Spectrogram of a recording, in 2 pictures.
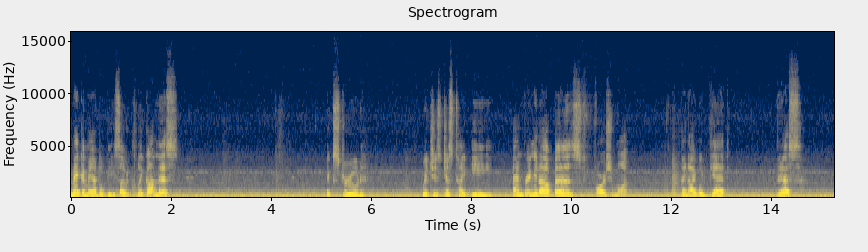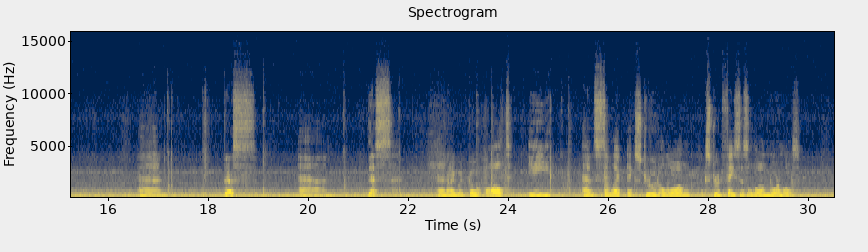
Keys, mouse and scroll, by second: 4.2 e, 13.7 right click, 18.8-19.2 shift+middle drag, 19.5-20.2 middle drag, 21.2 shift+middle click, 22.2-22.6 middle drag, 24.9 alt+e.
